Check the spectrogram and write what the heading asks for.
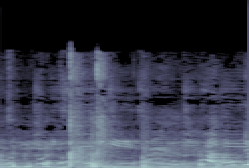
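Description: Three sharp hand claps in the middle, among young women's voices.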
